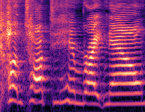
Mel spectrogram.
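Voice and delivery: put-on demanding man's voice. Retelling the man calling mom over: imitating a demanding man. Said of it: "by being hella demanding".

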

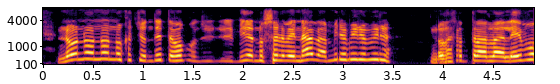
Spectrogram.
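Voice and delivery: mocking, high-pitched, whiny voice.

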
